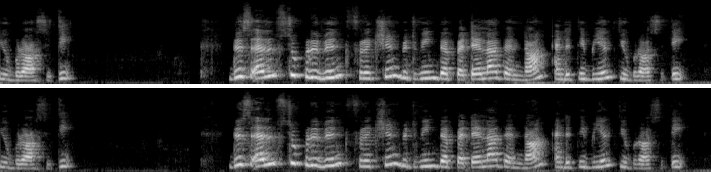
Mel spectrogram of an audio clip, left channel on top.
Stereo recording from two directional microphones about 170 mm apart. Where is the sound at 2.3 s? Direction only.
25° left (ahead or behind).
